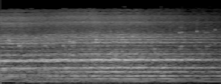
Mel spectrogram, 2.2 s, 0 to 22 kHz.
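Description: UVI Digital Synsations DS1 software synthesizer playing its "Majesty" preset: a sustained pad chord. The chord changes just after the start and begins to fade near the end.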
